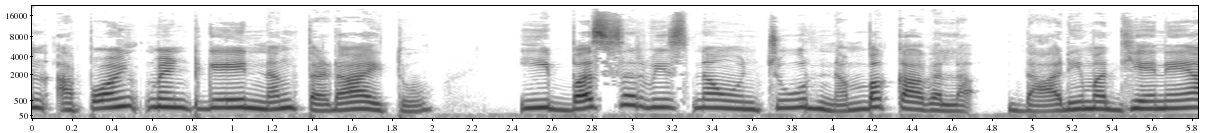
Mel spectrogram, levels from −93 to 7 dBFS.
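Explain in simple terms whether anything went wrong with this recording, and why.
Nothing went wrong: the speech is heard without any audible fault at any point in the recording.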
